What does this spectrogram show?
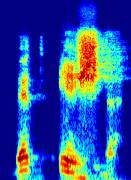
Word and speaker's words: Betesda: Carioca pronunciaria bem, né? Bet-esda.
